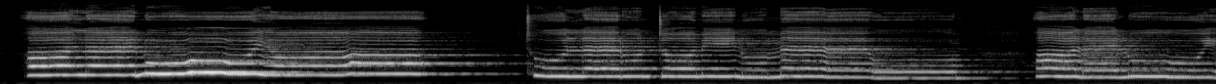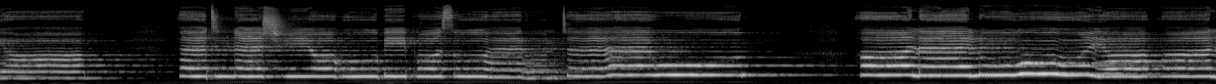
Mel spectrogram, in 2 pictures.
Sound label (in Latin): alleluia tulerunt dominum; Greg Chant; words with wings; Res pro Deo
